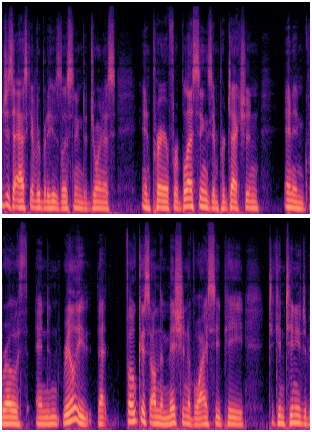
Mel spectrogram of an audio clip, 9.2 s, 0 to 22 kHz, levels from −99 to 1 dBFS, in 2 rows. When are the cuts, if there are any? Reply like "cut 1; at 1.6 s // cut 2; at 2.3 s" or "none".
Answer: cut 1; at 6.3 s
